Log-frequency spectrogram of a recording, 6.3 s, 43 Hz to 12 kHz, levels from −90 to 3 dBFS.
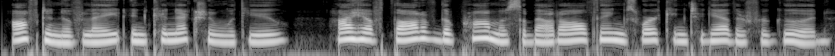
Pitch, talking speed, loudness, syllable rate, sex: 200 Hz, 190 wpm, -18 LUFS, 5.1 syllables/s, female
